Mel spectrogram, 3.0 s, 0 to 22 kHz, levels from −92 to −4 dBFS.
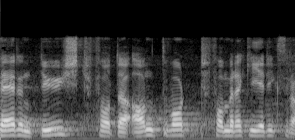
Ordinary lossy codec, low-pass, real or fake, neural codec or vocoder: Opus, 64 kbps; 7.2 kHz; real; none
